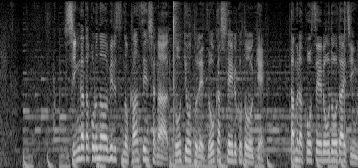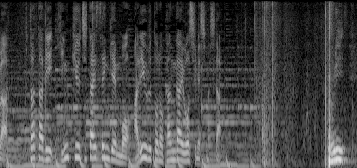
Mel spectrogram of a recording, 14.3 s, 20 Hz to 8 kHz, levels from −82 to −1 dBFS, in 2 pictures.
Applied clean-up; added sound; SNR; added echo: none; Zipper (clothing); 12 dB; none.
